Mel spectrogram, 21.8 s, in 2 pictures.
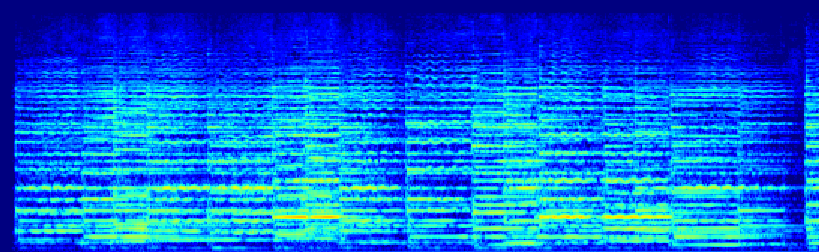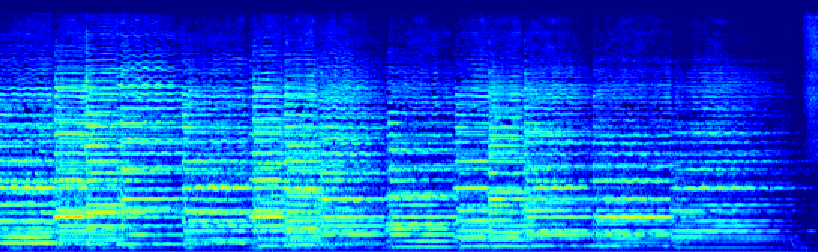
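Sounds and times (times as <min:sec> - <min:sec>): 
Spanish vocal and instrumental hymns: 0:00.2 - 0:21.8.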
